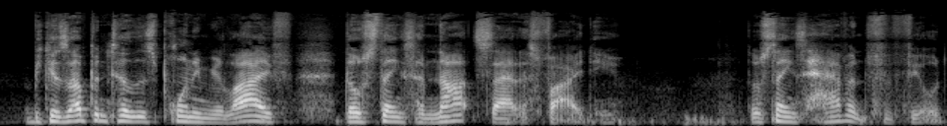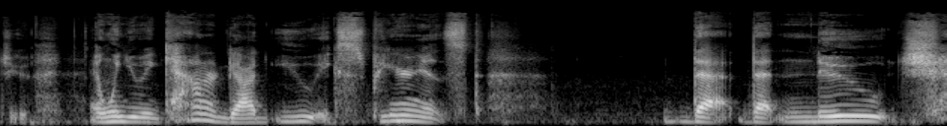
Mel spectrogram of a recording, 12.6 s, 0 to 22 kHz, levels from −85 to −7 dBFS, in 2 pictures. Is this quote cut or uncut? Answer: cut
